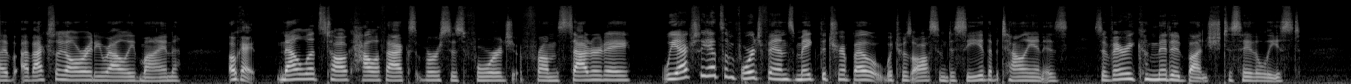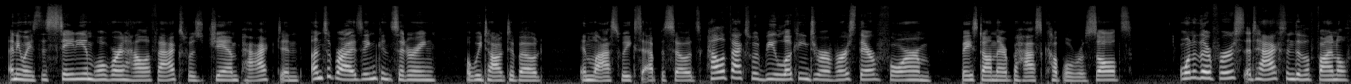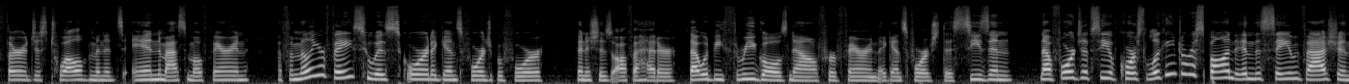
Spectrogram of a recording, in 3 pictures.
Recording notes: at the post match press conference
